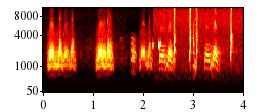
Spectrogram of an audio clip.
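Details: Female common quail giving its call: two loud, raspy, nasal bursts separated by silence, then quicker buzzy notes mixed with sharp high ticks.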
